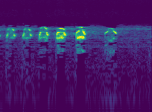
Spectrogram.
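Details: A breeding osprey at the nest in Gribskov, from a livestream during nest building: six high, slightly squeaky whistled notes in quick succession, the middle ones loudest, before the series stops.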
